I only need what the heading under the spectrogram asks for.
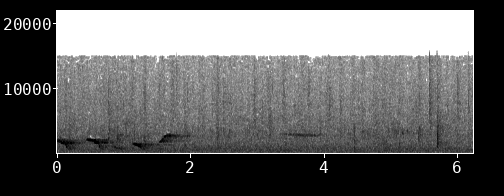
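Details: A young cucak rante, still in spotted juvenile plumage, gives a few short, sliding whistled notes in the first two seconds, then fainter chirps over a steady hiss like light rain.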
